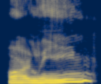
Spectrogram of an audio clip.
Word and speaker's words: Harlene: Harlene, 2 syllables.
